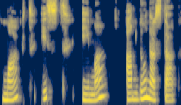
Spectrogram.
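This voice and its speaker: Very slow, husky-voiced woman teacher. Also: mid-range voice, no echo, studio quality. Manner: breaks each phrase into chunks and repeats it. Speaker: language teacher. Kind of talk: slow phrase drill with translations.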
